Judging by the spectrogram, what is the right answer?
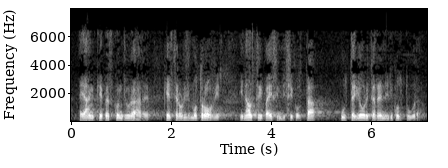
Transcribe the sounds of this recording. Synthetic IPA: ɛaŋk̟eperskond͡ʒuɾaːɾḛ | k̟eilt̪ɛrːoɾizmʊt̪ɾɔːviinalt̪ɾipaɛːsiːnd̪ifːikolt̪a | ult̪eɾjɔːɾit̪ɛrːɛnːid̪ikult̪uːɾa̰

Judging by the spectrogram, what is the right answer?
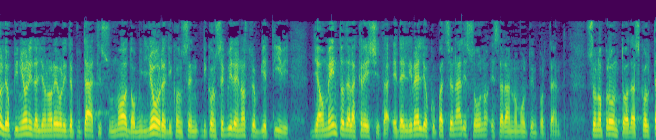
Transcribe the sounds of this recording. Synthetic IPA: oleopinjoːnid̪eʎːionoɾeːvolid̪eput̪aːt̪isulmɔːd̪omiʎːoːɾed̪ionsd̪ikonseɡwiːɾejnɔst̪ɾiobjet̪ːiːvi | d̪iawment̪od̪elːakɾeʃːit̪a̰ʔed̪ːejlivɛlːiokːupat̪sːjonaːlisoːnoʔesːaɾanːomolt̪oimport̪a̰nt̪i | soːnopɾont̪oad̪askolt̪

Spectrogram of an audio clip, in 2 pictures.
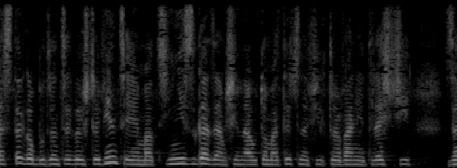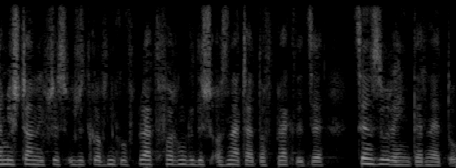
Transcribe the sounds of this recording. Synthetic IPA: ast̪ɛɡɔbud̪zɔnt̪sɛɡɔjɛʂt͡ʂɛvʲjɛnt̪sɛjɛmɔt̪sʲjiɲɛzɡad̪zamɕɛnaːwt̪ɔmat̪ɘt͡ʂnɛfʲilt̪ɾɔvaɲɛt̪ɾɛɕt͡ɕizamʲjɛʂt͡ʂanɘxpʂɛzuʐɘt̪kɔvɲikufplat̪fɔɾmɡd̪ɘʂɔznat͡ʂat̪ɔfpɾakt̪ɘt̪sɛt̪sɛ̃nzuɾɛint̪ɛɾnɛt̪u

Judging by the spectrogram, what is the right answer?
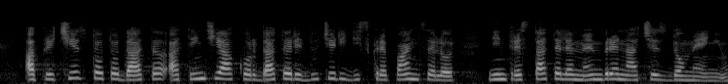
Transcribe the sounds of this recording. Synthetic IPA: apɾe̞t͡ʃie̞zt̪o̞t̪o̞d̪at̪əʔat̪e̞nt̪siaːko̞rd̪at̪əɾe̞d̪ut͡ʃe̞ɾid̪iskɾe̞pant̪se̞lo̞r | d̪int̪ɾe̞st̪at̪e̞le̞me̞mbɾe̞ɨnat͡ʃe̞st̪̚d̪o̞me̞nju

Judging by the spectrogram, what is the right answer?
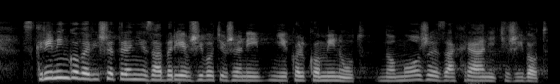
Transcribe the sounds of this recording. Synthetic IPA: skɾiːniŋɡɔʋɛːʋiʃɛt̪ɾɛɲɪɛzabɛɾɪɛvʒiʋɔcɛʒɛniɲɪɛkɔʎkɔminuːd̪nɔmʊɔʒɛzaxɾaːɲiɟʒiʋɔt̪

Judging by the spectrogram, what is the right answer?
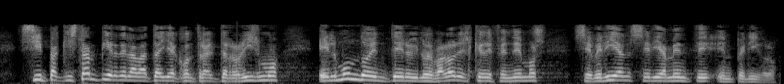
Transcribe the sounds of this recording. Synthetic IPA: sipakist̪ampje̞ɾð̞e̞laβat̪aʝako̞nt̪ɾae̞lt̪e̞ro̞ɾizmo̞ | e̞lmũnd̪oe̞nt̪e̞ɾoilo̞zβalo̞ɾe̞ske̞ðe̞fe̞nd̪e̞mo̞sː | e̞βe̞ɾianse̞ɾjamẽ̞nt̪e̞ʔempe̞liɣ̞ɾo̞̰

